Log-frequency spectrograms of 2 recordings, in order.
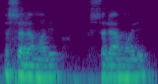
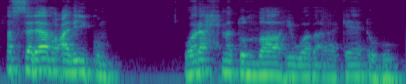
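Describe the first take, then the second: First: السلام عليكم said quickly and quietly, no ع; a light, casual السلام عليكم; simple everyday greeting. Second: السلام عليكم loud, with a careful Arabic ع; full Arabic greeting. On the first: Teacher showing the everyday Pashto greeting. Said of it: "شيء بسيط يعني". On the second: Teacher showing the formal Arabic greeting. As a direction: pronounce ورحمة الله وبركاته slowly and fully. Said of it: "لا أقول". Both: Shown as a demonstration.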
